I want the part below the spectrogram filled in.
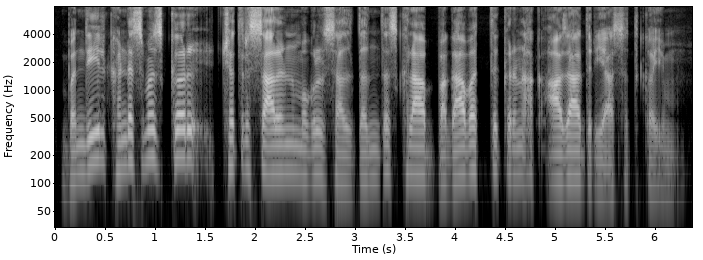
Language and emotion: Kashmiri, neutral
